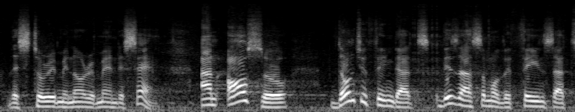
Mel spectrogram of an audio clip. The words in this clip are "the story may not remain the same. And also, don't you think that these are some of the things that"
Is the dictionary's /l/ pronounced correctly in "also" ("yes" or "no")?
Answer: yes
